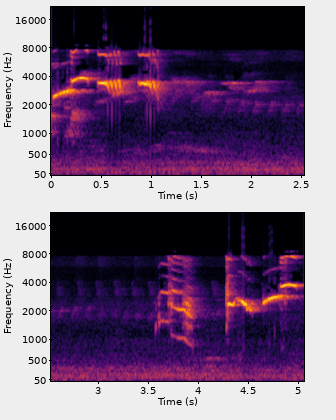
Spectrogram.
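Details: Oriental magpie-robin training song for kept birds: a bright whistled phrase, a long faint trailing note and quiet gap, then sharp downslurred chirps and clear whistles.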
